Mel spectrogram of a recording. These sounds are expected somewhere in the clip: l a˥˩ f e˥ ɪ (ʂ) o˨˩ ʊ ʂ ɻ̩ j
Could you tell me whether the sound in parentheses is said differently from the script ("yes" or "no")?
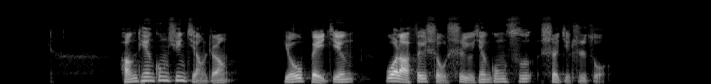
no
